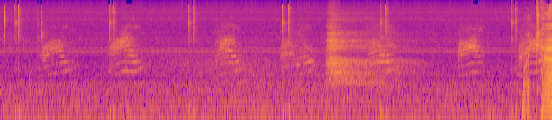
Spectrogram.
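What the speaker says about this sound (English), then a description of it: "My cats keep meowing." Pet cats meowing repeatedly outside a closed room, about five or six drawn-out cries spaced every couple of seconds at moderate distance, with computer keyboard clicks and a louder thump near the end.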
